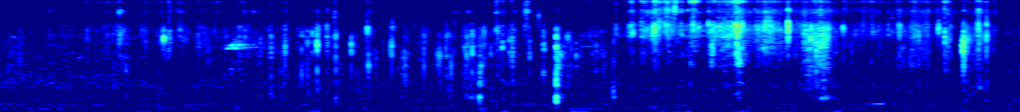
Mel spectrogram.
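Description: Faint chewing with scattered soft mouth clicks, then a thin clear plastic bag crinkling as it is handled, about five to six seconds in.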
